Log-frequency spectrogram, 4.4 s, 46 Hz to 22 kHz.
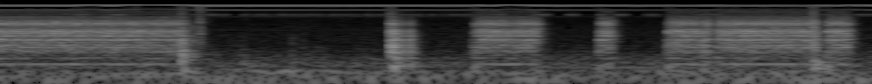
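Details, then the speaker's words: Trackton DCP-061 5-inch colour CRT TV (likely Daewoo-made) at power-on: thin high whine with harsh buzzing cutting in and out about once a second, flashing light and screen flicker; fault not yet traced. "so we got a flashing light there o that's making a weird sound little bit of a flicker on the"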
